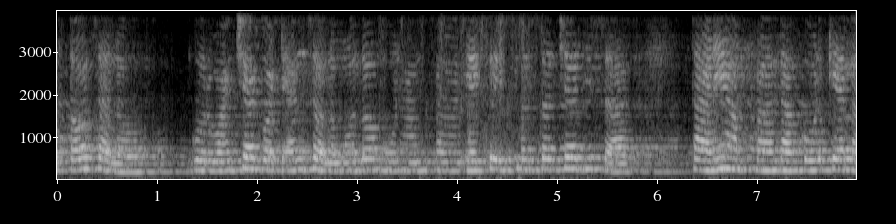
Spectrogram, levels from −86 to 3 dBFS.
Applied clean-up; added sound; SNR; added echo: neural separator model SepFormer DNS4.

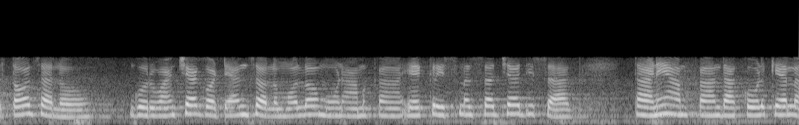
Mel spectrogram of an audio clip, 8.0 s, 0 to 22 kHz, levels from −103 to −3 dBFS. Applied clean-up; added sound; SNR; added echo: none; none; none; none.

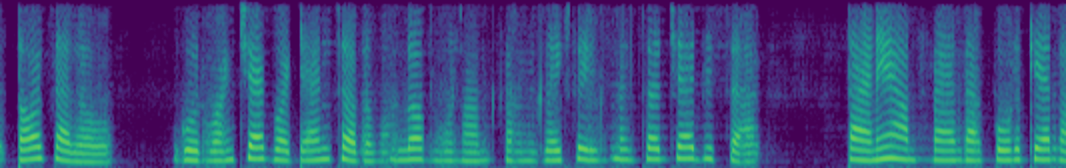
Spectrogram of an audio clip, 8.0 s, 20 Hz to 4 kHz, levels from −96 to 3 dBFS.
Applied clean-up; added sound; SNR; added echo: neural separator model SepFormer WHAMR!.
